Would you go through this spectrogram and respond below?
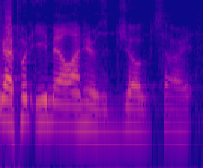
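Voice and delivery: ordinary talk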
